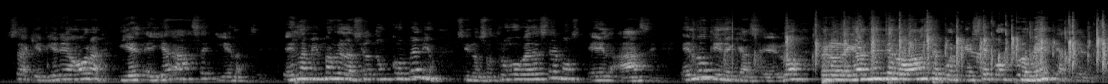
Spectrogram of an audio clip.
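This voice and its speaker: Male preacher, high-pitched and animated, recorded far off in a roomy hall. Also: a little fast, hardly any pauses, slight background noise. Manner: animated, rhetorical questions to the audience. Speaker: Torah teacher. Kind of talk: sermon. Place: congregation hall. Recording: echoey hall, mic from far off.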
